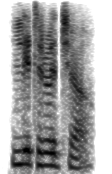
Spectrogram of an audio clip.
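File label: "literature", Indian English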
